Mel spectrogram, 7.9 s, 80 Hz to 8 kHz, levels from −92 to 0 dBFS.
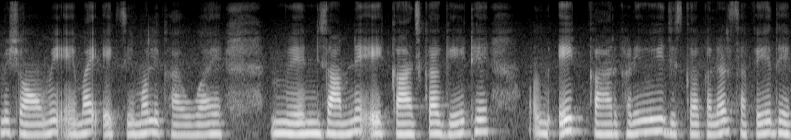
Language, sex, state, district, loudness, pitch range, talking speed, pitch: Hindi, female, Bihar, Vaishali, -17 LUFS, 175-190 Hz, 135 wpm, 180 Hz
